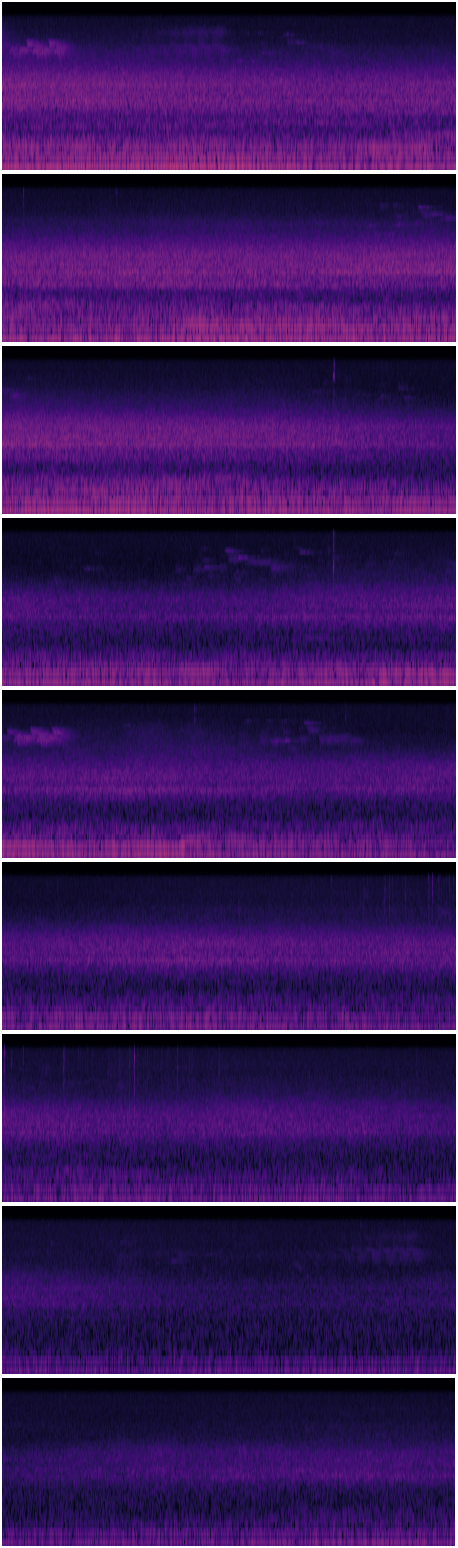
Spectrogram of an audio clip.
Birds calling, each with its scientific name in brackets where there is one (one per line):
Common Yellowthroat (Geothlypis trichas)
Song Sparrow (Melospiza melodia)
Ovenbird (Seiurus aurocapilla)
